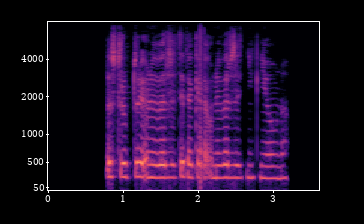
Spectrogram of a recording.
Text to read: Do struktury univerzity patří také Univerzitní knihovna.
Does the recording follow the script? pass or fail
fail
